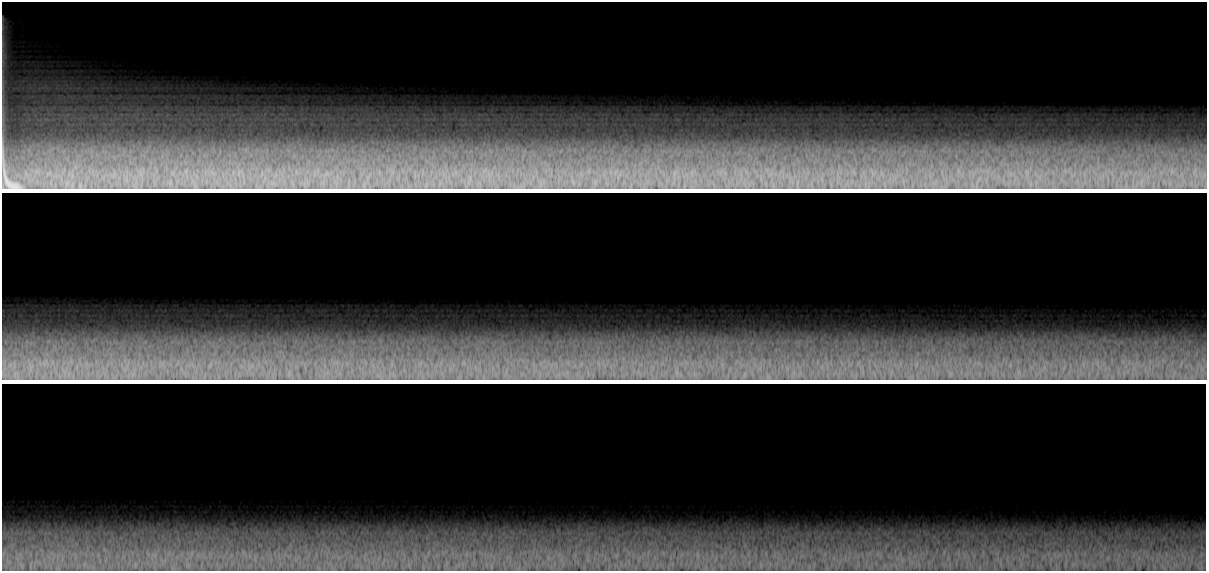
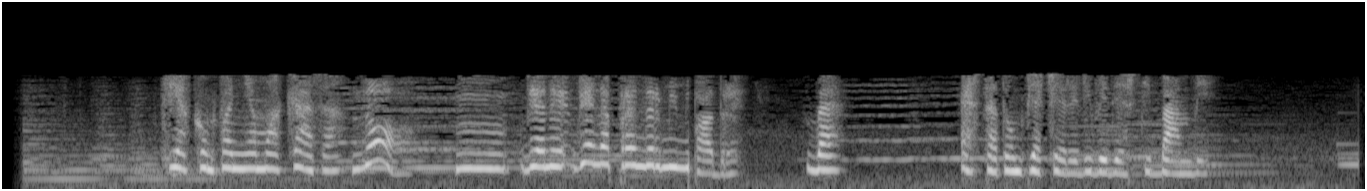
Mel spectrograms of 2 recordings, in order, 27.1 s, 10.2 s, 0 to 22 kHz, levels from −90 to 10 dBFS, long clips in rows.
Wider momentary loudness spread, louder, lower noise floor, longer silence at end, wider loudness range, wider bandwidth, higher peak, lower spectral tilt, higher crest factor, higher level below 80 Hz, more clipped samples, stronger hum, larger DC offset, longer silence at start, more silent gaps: about the same, 24 LU vs 22 LU; second, -24 LUFS vs -17 LUFS; about the same, -46 dBFS vs -47 dBFS; about the same, 0.1 s vs 0.05 s; first, 23 LU vs 3 LU; second, 4 kHz vs 5.4 kHz; about the same, 0 dBFS vs 0 dBFS; first, -12.5 dB/octave vs -6 dB/octave; first, 24 dB vs 18 dB; first, -30 dBFS vs -54 dBFS; neither; neither; neither; second, 0 s vs 0.15 s; neither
